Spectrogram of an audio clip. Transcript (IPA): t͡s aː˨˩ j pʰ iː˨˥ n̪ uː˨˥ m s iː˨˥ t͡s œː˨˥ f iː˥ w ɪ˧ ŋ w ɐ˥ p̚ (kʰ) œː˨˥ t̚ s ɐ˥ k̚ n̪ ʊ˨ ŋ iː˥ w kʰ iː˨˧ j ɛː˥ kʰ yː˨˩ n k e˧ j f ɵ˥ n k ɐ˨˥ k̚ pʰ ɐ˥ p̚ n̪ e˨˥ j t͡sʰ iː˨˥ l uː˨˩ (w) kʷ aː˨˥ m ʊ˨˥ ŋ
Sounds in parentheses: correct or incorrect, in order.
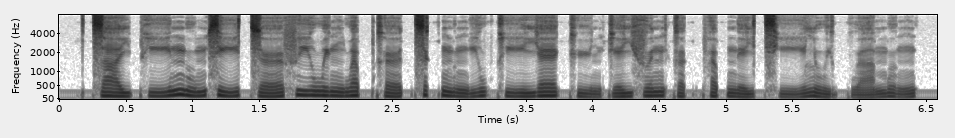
correct, incorrect: j

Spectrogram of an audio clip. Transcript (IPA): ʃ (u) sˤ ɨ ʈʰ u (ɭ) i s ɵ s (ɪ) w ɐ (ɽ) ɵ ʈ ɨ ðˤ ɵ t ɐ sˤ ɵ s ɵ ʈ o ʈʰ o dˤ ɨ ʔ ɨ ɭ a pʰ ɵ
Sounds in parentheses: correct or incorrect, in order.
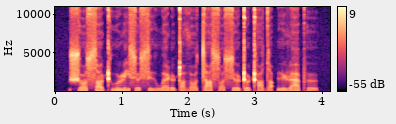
correct, correct, incorrect: ɨ, correct

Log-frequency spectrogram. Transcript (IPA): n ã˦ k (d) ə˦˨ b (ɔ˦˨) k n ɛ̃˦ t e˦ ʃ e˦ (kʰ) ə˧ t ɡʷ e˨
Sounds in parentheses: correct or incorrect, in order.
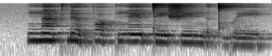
incorrect: ɗ, correct, incorrect: ŋ

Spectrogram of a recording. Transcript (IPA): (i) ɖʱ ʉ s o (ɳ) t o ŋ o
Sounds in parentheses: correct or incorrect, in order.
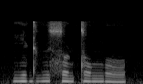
correct, correct

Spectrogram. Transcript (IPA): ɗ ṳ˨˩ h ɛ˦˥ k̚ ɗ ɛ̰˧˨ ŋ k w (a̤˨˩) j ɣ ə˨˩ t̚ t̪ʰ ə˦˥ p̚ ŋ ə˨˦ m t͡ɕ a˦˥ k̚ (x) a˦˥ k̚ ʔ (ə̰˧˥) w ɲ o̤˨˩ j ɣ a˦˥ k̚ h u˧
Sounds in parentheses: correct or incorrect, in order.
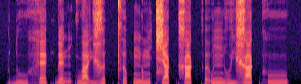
incorrect: a̰˧˨, correct, correct

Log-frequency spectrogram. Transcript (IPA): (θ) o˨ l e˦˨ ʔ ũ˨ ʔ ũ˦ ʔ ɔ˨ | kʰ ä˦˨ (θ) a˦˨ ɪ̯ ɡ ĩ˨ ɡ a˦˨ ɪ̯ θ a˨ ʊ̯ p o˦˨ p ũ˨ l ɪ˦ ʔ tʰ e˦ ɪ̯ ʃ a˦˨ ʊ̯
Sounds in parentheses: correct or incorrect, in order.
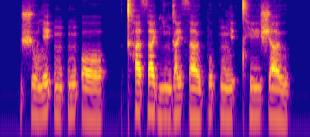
incorrect: ʃ, correct

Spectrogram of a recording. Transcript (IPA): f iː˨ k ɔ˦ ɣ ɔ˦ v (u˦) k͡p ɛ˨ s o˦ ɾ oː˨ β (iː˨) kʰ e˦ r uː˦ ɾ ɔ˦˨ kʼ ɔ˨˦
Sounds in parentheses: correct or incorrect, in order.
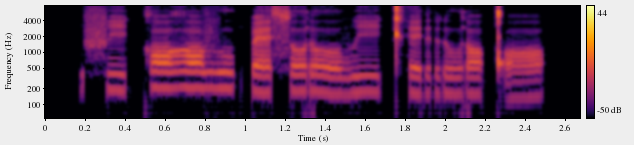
incorrect: u˦˨, incorrect: iː˦

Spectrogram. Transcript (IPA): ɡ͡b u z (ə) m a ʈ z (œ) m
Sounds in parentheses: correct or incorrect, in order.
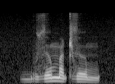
correct, incorrect: ə

